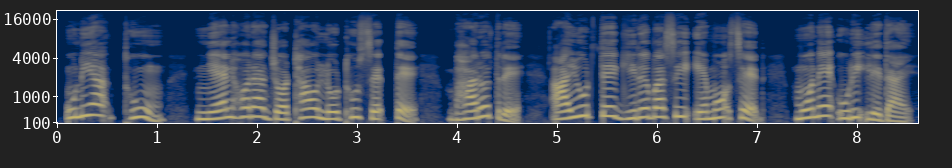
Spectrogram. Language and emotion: Santali, neutral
